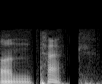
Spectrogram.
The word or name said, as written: Unpack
